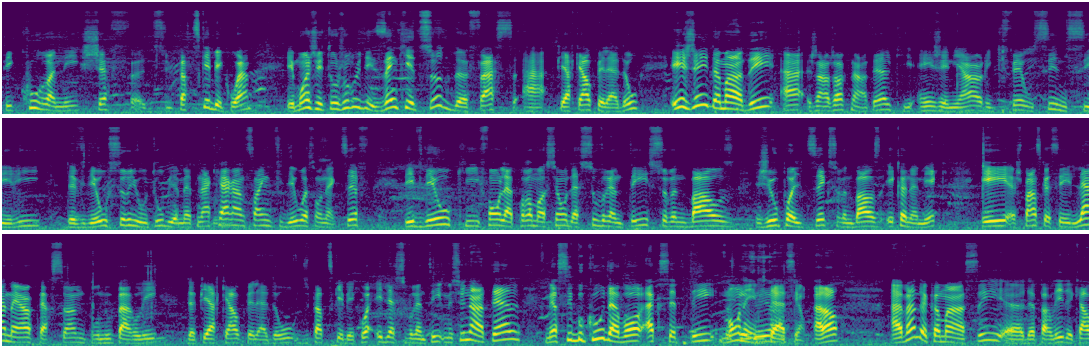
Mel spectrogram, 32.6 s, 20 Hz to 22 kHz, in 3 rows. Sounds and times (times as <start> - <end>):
Speech: 0.0 - 32.6.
